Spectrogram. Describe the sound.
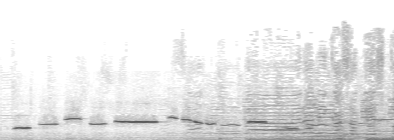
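A person whistles a bird-like tune, imitating birds, starting with a run of short, bright chirps, then sliding into longer held notes as a denser, fuller background sound joins midway.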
